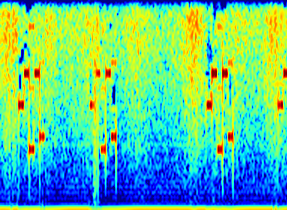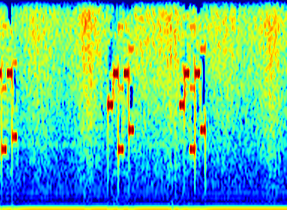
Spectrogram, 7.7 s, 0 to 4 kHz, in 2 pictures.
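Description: Five-tone selective call (ZVEI), heard as quick runs of five tones, tones of about 70 ms. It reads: 88224 88224 88224 88224 88225 88225
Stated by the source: ZVEI five-tone selective call 88222 received by SDR.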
